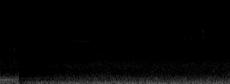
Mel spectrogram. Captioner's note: more birdsong and insects trilling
